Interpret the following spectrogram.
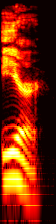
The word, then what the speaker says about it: Erie: Erie, Ieer. How do you say that? It's just ear.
